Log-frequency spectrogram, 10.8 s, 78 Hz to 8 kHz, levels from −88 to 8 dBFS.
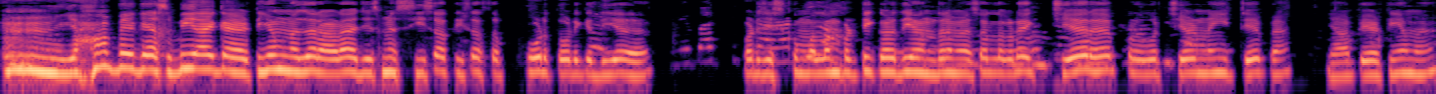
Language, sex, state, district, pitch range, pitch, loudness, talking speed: Hindi, male, Bihar, Samastipur, 215-250 Hz, 230 Hz, -14 LUFS, 250 wpm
